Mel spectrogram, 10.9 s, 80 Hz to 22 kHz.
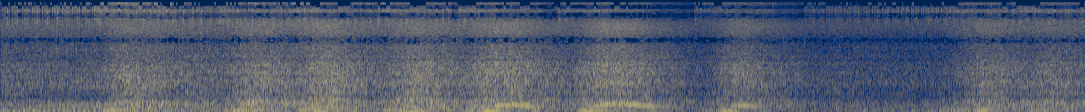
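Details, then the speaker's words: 1992 Nissan Skyline GT-R BNR32 with boost restrictor and catback exhaust, just after an oil change: free revs rise and fall about once a second, clean and even with no knock or tick; sounds much smoother than before. "But I know y'all didn't hear it before, but it already sounds much smoother."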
